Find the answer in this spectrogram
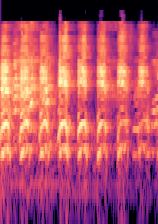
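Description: A man laughing in a long run of short, high-pitched 'ha' bursts, about three to four a second, slowly getting quieter.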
